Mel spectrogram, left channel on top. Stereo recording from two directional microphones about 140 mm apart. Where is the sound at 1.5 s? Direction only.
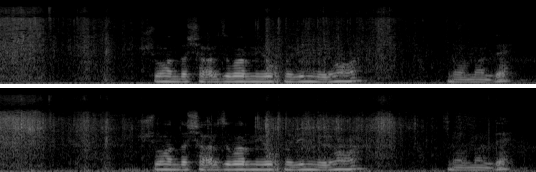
5° left (ahead or behind).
